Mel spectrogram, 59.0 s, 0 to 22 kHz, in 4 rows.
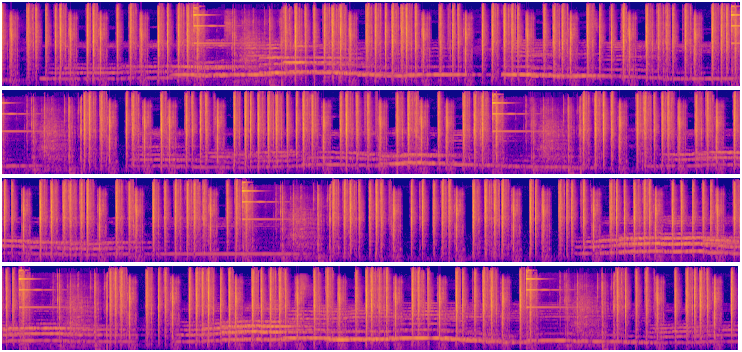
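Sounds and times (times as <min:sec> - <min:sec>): typewriter bell ding: 0:00.0 - 0:22.1, 0:23.0 - 0:29.7, 0:30.3 - 0:37.2, 0:44.2 - 0:50.8, 0:53.8 - 0:57.0
typewriter keys clacking: 0:00.0 - 0:59.0.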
